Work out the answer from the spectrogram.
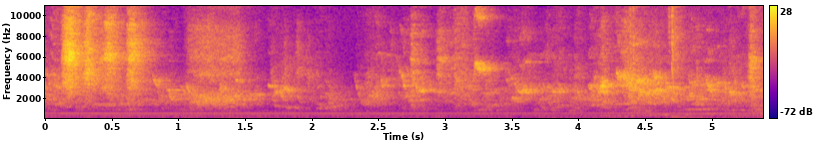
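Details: Budgerigars in a newly set-up colony, some red-eyed, keep up fast overlapping chirps and harsh squawks with no pause, over a faint constant electrical hum.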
